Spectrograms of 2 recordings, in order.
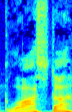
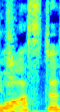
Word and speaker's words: Gloucester: Gloucester. Say it right. Gloucester Sea Serpent.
